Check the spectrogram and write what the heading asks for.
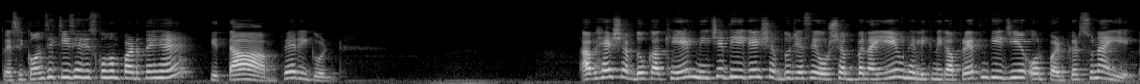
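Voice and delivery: usual speaking voice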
